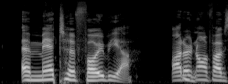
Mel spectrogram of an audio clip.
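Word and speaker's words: emetophobia: this phobia or this disorder, but it's called a metaphobia. I don't know if I've said that wrong. It's spelled E M E T O phobia.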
